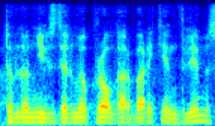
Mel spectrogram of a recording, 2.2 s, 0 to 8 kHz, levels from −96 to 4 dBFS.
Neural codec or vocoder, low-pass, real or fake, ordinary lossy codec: codec, 16 kHz in and 24 kHz out, 0.6 kbps, FocalCodec, streaming, 4096 codes; 7.2 kHz; fake; none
